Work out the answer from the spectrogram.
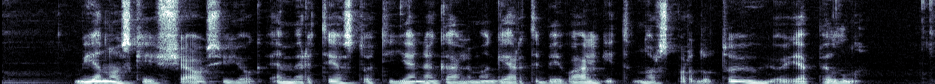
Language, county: Lithuanian, Marijampolė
